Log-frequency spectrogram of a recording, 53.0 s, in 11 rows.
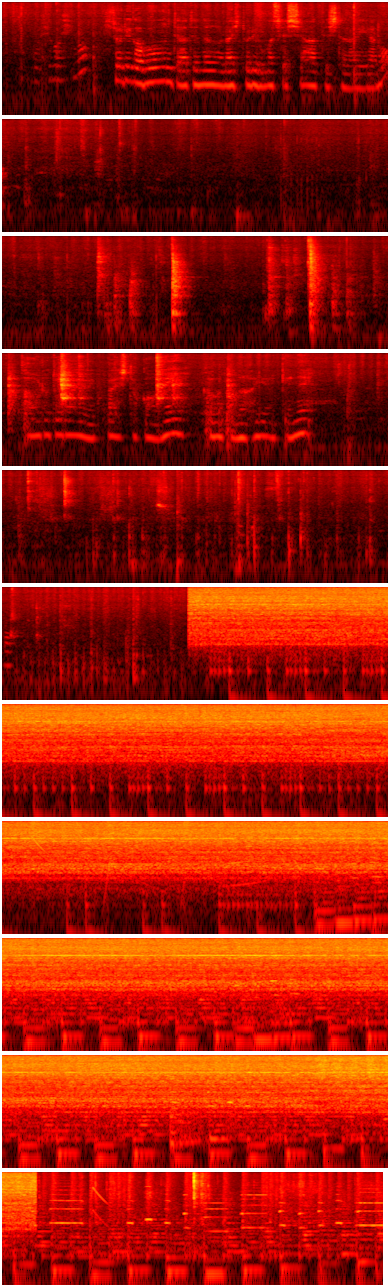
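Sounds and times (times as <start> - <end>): hair dryer blowing: 26.5 - 48.7
music with rhythmic bass line: 48.7 - 53.0.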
